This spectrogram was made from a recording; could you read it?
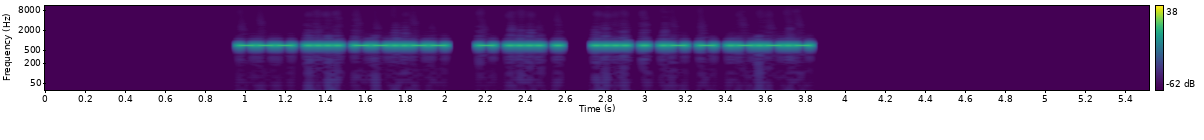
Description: Morse code, heard as a keyed tone, about 50 wpm, 700 Hz. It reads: OH, THE HEAT.
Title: Sentences from Top 1000 Words - Review Part 3 - 50wpm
